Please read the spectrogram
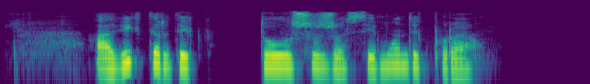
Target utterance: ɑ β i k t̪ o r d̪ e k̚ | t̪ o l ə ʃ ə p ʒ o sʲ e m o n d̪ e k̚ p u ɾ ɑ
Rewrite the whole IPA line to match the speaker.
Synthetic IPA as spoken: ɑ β i k t̪ o r d̪ e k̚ | t̪ o l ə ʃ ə ʒ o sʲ e m o n d̪ e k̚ p u ɾ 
